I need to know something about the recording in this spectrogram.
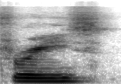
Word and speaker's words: Fries: Like I've told you guys before, we got a town called Freeze, but it's spelled fries. So it's fries in the summer and freeze in the winter.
